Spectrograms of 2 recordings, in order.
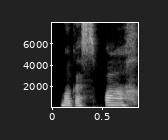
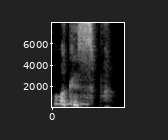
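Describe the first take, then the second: First: Said in the usual way. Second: Giggling repeat of the word magaspang; laughing. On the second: Real, not acted. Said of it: "laughs magaspang".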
